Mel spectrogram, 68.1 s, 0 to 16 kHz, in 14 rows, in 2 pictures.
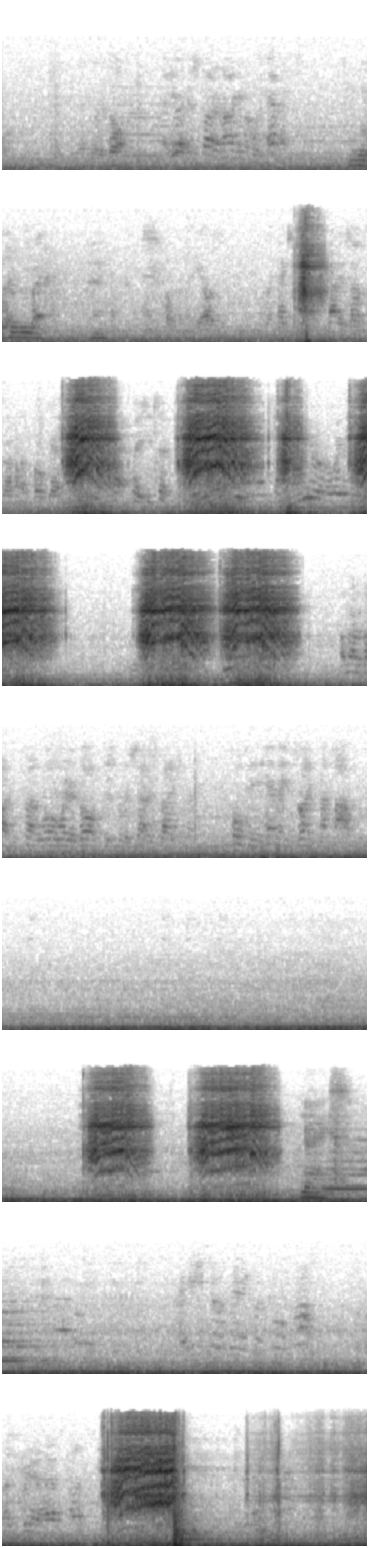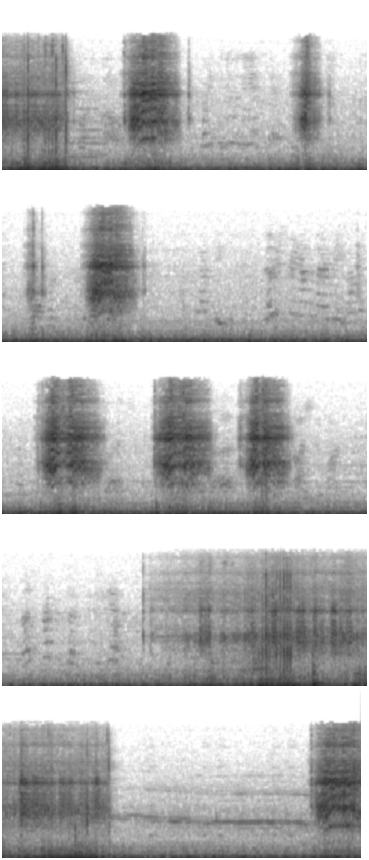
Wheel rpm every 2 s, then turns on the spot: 0, 0, 0, 0, 0, 20, 30, 30, 50, 20, 0, 0, 0, 0, 0, 30, 30, 0, 0, 0, 40, 20, 20, 10, 10, 10, 0, 20, 20, 0, 10, 20, 10, 10.
42-44 60-66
